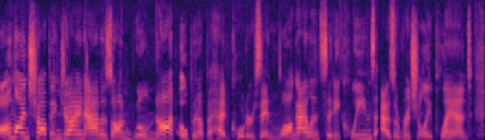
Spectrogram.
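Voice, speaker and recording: Her voice is high-pitched, raised and projected, with a bright, sharp tone. This woman talks at a fairly quick pace with hardly any pauses, in a dry, close sound with no echo. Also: ordinary pitch variation. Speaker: news anchor and reporter. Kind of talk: TV news anchor read.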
